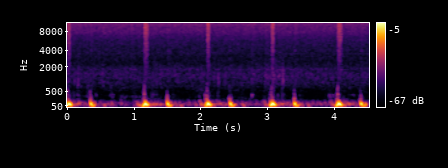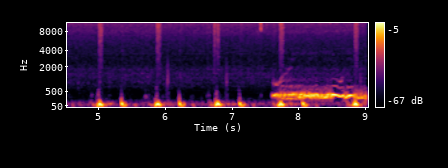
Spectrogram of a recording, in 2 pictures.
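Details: Steady paired heart thumps at about 62 beats a minute, with a burst of stomach gurgling near the end: heartbeat with bowel sounds.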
